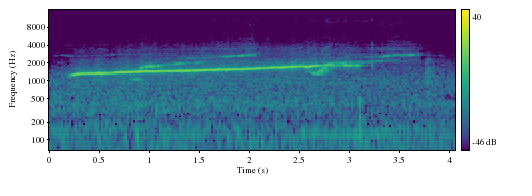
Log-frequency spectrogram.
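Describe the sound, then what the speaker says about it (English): A shrill kettle whistle sounds steadily for about three seconds, its pitch wavering and rising slightly before it cuts off, leaving faint background noise. "the kettle's going to be on soon. It's going to be whistling"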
